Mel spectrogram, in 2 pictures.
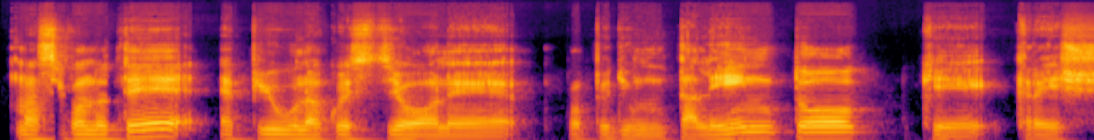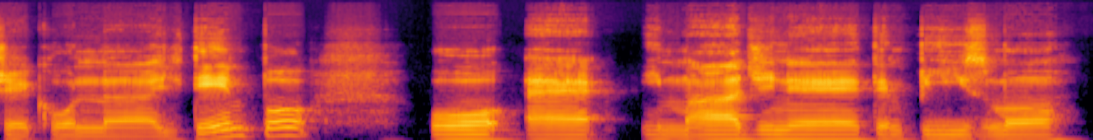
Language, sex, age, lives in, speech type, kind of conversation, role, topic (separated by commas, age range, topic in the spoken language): Italian, male, 25-29, Italy, conversation, podcast, host, Che cosa rende un’icona duratura nel mondo dell’intrattenimento?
